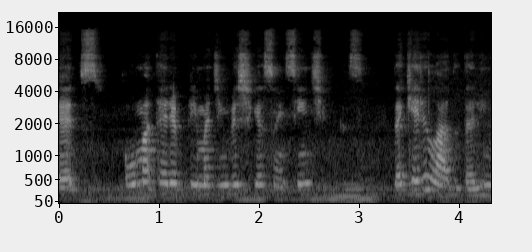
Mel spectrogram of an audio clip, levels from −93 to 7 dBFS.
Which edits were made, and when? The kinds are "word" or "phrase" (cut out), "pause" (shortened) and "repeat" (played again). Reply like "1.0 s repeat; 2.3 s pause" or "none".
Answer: 3.3 s pause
